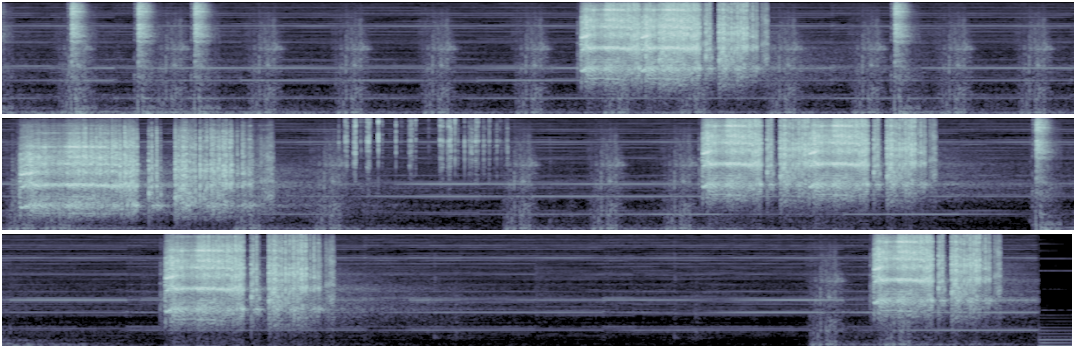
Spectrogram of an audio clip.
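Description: Robot movement sound effects: a string of sharp mechanical clicks at first, then four loud whirring, hissing bursts of a second or two each, spaced several seconds apart, over a faint steady hum.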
